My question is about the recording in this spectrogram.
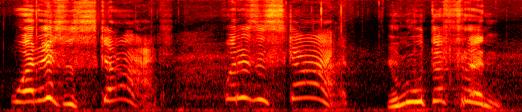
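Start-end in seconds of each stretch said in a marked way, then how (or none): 0.1-1.3 high, slow mock voice of a heckler; mocking impression. 1.7-2.6 mocking impression.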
